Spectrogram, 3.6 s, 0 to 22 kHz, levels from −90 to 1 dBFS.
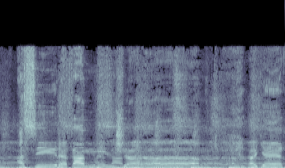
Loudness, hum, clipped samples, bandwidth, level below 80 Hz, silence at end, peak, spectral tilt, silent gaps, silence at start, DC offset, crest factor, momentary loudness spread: -17 LUFS; none; under 0.1%; 16.5 kHz; -34 dBFS; 0 s; -2 dBFS; -3.5 dB/octave; none; 0 s; under 0.1%; 18 dB; 6 LU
